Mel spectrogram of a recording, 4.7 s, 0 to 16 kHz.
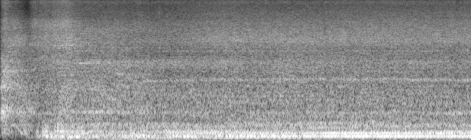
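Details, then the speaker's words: Renault Megane 2 1.6 automatic after major engine repair, old tensioner and drive belt still fitted: short start then steady, even, smooth idle with no knocking or misfire; engine runs well, normal idle. "дешёвого сам мотор работает отлично здесь есть ещё нарекания мы немного ещё не доделали"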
